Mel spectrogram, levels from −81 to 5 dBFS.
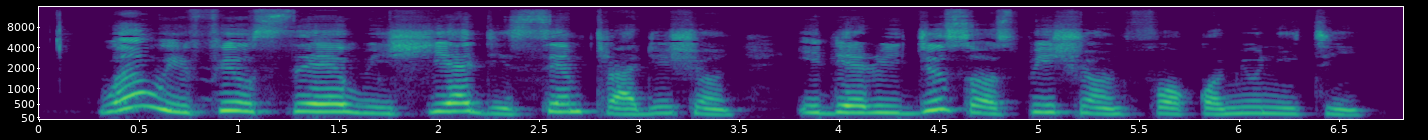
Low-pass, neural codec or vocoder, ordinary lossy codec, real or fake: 14.4 kHz; none; AAC, 48 kbps; real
